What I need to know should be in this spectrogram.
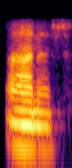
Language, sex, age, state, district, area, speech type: Kashmiri, male, 30-45, Jammu and Kashmir, Shopian, rural, conversation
